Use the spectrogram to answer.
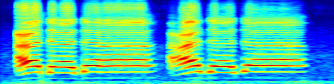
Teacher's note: عددا مت طبیعی to count حالت وقف میں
